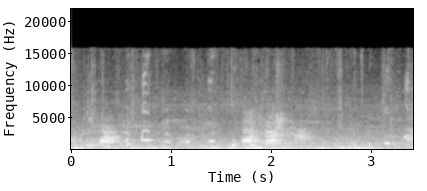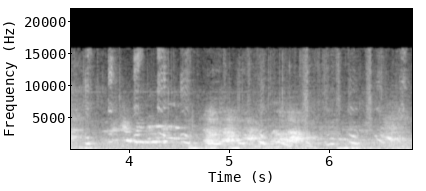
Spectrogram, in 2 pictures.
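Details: Four Shiba Inu puppies, littermates born on 24 September, on their fourth day outdoors as two begin moving about: high thin whimpers and squeaks repeated in short bursts over a steady low hum, with a person talking.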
